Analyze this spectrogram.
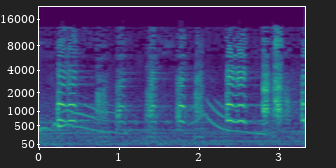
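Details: Several flamingos calling together: irregular nasal honks overlap, and some calls slide downward in long drawn-out glides among shorter clipped honks.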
